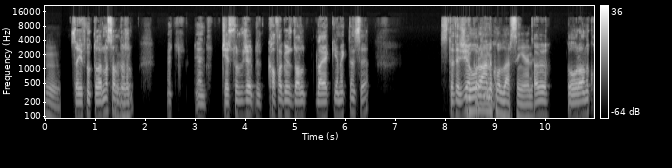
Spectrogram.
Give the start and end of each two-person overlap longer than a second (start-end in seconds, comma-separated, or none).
none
